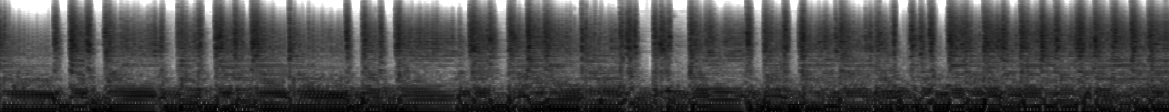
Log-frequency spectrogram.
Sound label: Main Riff Bass, modern metalcore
